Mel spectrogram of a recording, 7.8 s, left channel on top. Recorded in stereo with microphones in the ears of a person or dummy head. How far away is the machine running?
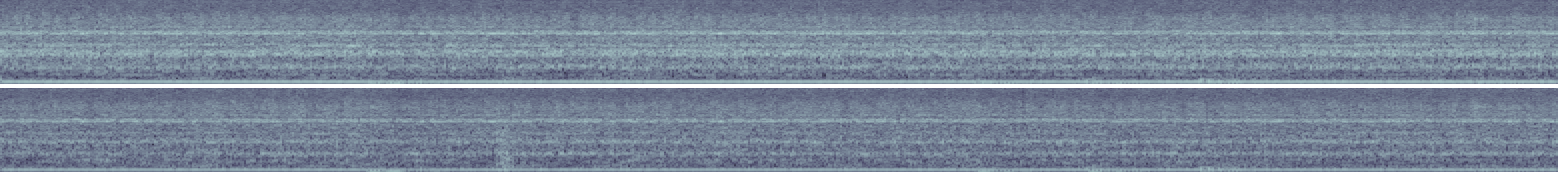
About 0.8 m.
